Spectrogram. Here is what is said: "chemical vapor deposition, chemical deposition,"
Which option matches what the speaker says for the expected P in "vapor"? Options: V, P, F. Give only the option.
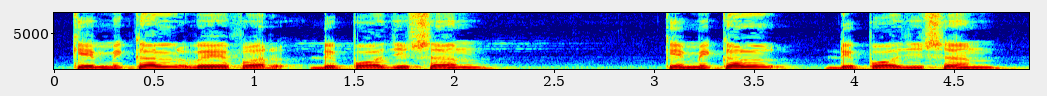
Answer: F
